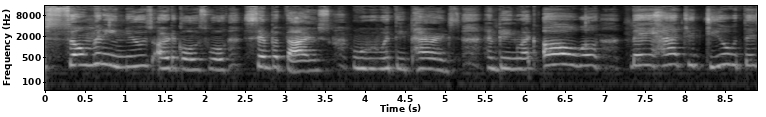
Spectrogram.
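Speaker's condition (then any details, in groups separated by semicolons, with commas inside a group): Cerebral palsy, severe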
